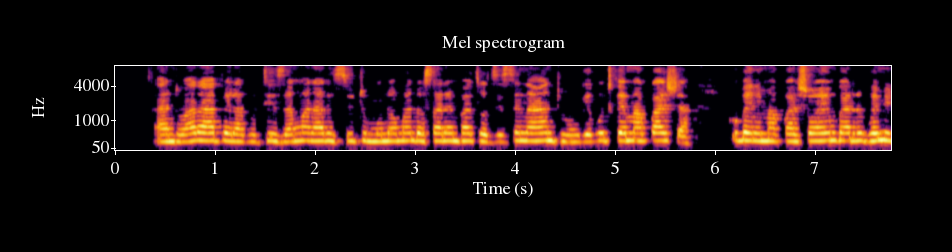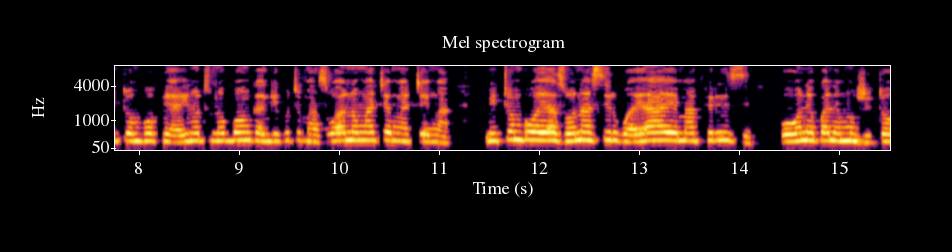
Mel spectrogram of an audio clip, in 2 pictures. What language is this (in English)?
Ndau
